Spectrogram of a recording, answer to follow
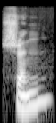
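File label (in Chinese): "shun2" Chinese; Cours de Chinois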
